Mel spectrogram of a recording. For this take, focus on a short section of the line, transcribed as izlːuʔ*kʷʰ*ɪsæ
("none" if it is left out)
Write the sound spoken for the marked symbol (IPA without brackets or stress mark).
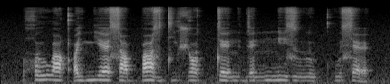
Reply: kʷʰ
